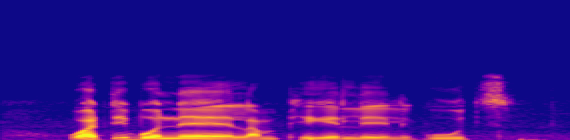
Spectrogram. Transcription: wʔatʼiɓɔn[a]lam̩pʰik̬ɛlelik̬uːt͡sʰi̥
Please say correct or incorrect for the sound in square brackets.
incorrect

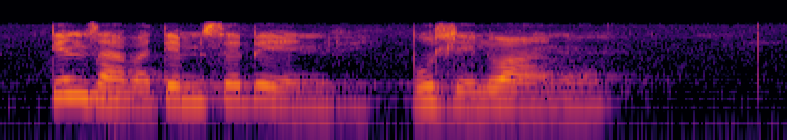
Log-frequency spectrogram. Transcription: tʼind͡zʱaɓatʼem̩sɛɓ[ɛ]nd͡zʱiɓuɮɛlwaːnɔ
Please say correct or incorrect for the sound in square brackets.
incorrect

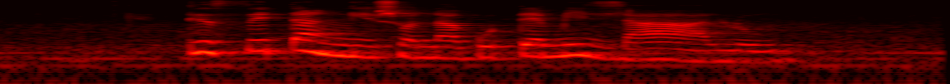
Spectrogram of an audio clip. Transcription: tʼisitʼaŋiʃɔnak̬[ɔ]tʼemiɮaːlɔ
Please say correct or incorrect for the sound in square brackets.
incorrect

